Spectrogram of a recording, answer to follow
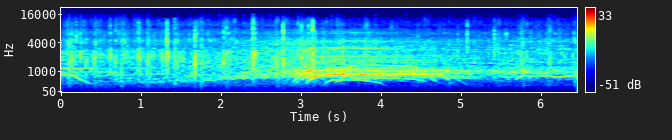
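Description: Theatre audience applauding. Several people cheer in high voices about three seconds in, the loudest moment.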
